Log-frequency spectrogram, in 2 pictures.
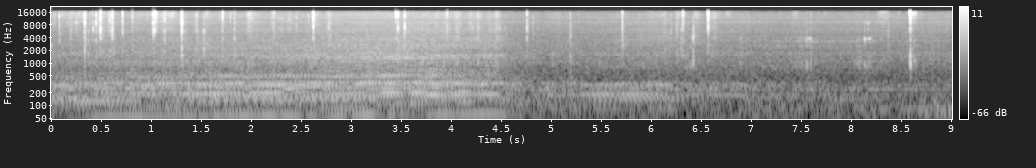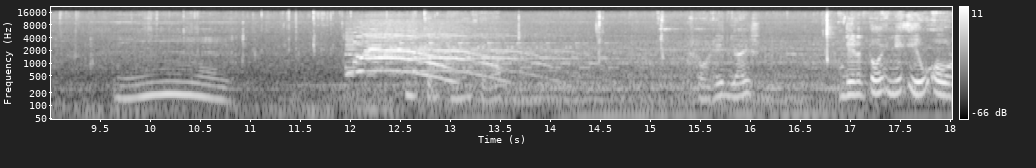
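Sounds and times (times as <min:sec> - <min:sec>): biscuit crunching: 0:10.3 - 0:12.0
low steady hum: 0:12.0 - 0:16.5.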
